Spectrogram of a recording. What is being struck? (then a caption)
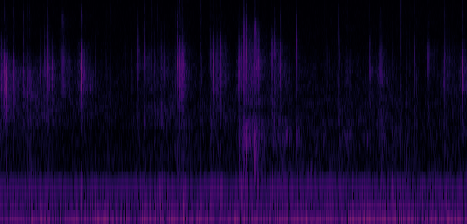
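Small steel balls. Fingertips and nails tap and roll small solid steel pachinko balls on black velvet so they clink against each other. Soft, bright metallic clicks and ticks come in quick, irregular clusters over a steady low hum, each fading almost at once.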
